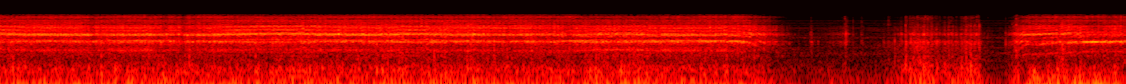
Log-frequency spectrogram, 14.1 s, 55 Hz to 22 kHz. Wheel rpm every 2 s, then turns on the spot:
160, 160, 160, 150, 110, 20, 90.
10-12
